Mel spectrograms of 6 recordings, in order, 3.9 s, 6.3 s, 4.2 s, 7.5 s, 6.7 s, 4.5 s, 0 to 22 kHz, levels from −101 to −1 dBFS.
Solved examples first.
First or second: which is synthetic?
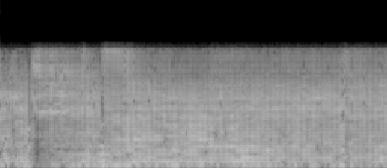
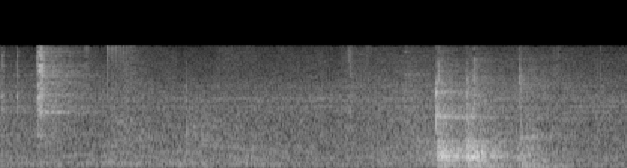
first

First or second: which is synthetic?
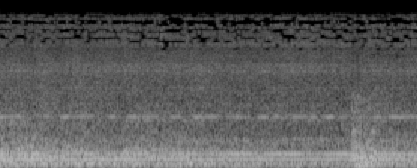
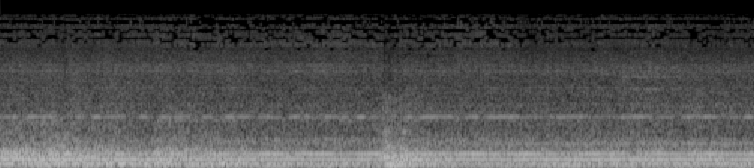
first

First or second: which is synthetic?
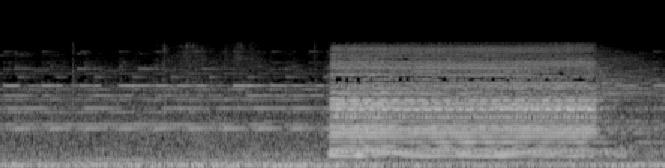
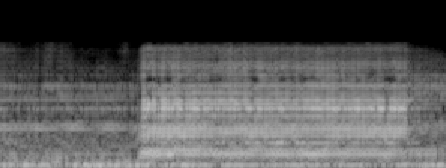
second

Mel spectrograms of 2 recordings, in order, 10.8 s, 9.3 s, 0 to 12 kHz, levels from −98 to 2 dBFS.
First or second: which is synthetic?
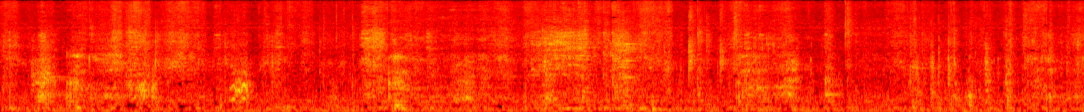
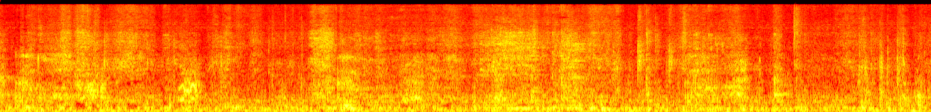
second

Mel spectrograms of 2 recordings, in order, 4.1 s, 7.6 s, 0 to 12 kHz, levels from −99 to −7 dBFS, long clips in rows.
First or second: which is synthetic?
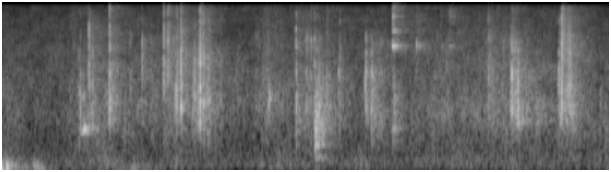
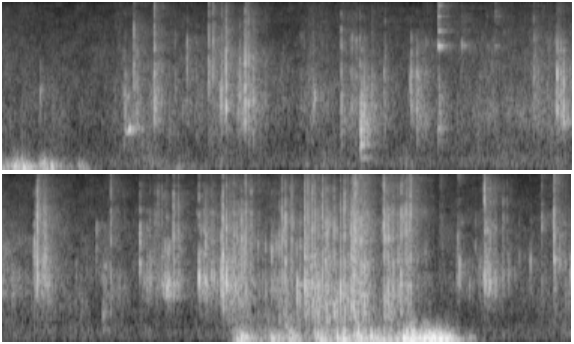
first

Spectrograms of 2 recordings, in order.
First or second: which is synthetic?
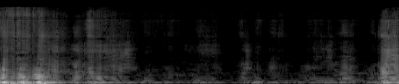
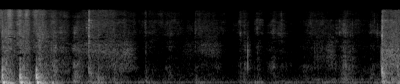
first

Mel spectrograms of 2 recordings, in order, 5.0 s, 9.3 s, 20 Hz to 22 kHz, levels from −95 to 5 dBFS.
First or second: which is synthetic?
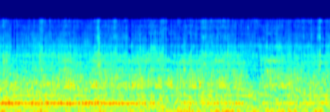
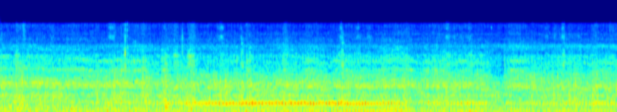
first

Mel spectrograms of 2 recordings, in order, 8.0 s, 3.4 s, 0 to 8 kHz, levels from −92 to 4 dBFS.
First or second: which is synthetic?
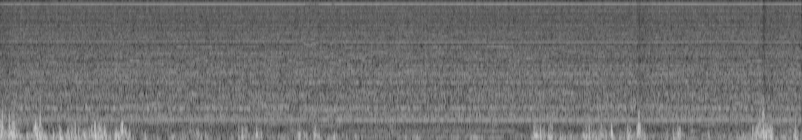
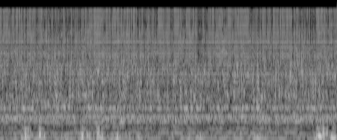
second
